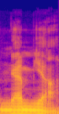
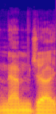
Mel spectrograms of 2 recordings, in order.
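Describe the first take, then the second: First: The j is said like an English y. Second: The j is said like an English j. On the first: The speaker calls it right. "the J is pronounced with a, a Y sound" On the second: The speaker calls it wrong. "Not Nemja"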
